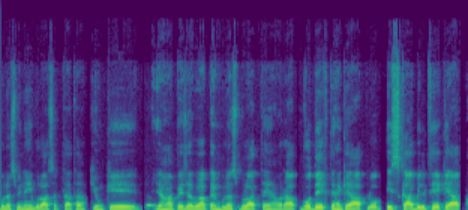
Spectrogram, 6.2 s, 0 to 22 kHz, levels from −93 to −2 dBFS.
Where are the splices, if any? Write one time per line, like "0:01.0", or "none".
none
